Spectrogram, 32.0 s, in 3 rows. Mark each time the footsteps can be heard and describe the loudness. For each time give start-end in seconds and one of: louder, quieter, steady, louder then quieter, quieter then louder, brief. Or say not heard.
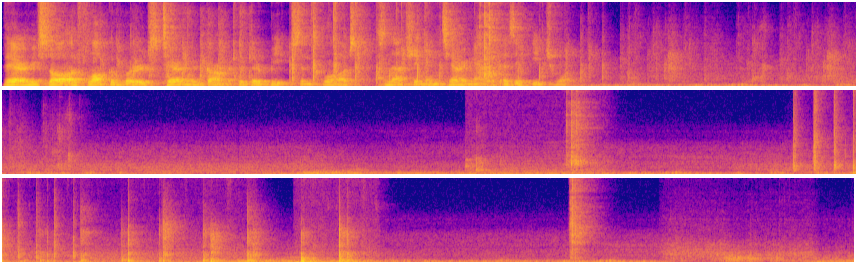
21.1-26.1 louder.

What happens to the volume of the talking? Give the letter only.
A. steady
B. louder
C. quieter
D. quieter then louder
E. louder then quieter
C.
